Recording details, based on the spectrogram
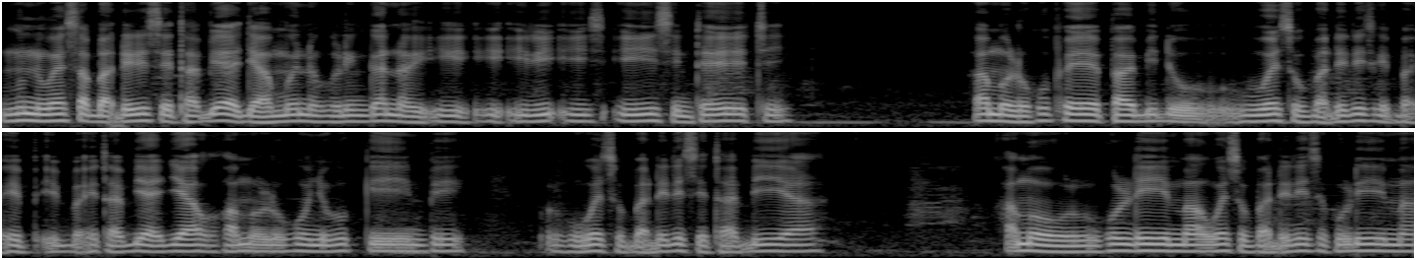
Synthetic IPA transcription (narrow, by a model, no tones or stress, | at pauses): munuwɛsabadilisɛitabiaɟamwɛnɛkuliŋɡana | iisindɛti | kamɔlukupɛpabidiwɛsɛubadilis | ḭtabiaɟakɔkamɔlṵkuɲuβukimbi | wɛsiubadilisɛita̰bia | ka̰mɔkulima̰wɛsiuba̰dilis̬ɛkulima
